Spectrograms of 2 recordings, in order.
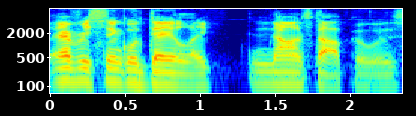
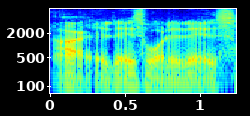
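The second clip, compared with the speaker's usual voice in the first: murmured shrug; 8 dB quieter than usual. Retold or imitated. Shrugging self-quote, unvoiced.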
